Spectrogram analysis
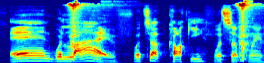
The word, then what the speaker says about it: Calki: yes, I pronounce my name as Kalki, like the state, California, and like Key, like DJ Khaled.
